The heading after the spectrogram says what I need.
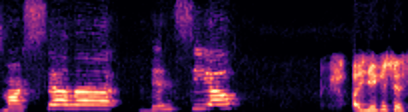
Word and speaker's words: Marsala: it let me make sure I have the pronunciation of your name it's Marcella VIN Co you could just say Vince this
